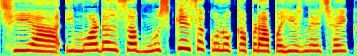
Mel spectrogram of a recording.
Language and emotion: Maithili, disgusted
